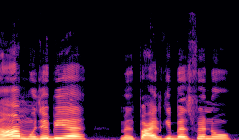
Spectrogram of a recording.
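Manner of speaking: match his claim smugly; retorting friend. Acted. Sakshi answering Aakash, proud retort.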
